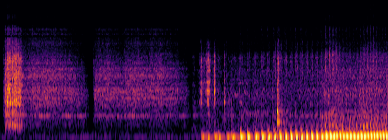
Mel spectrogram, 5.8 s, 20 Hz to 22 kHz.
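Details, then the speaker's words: 2006 Can-Am Outlander 400 single-cylinder, sat for years, catches after scraping and settles into a steady, even thump. It was started by pouring fuel straight into the carburetor; owner suspects there wasn't enough suction to draw fuel. Normal, healthy running. "how about that boys it does run the motor sounds super healthy"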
